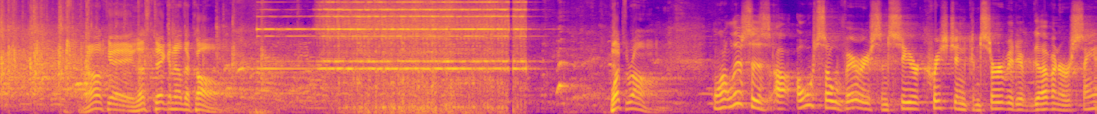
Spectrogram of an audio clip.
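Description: An elderly man speaks with animation through a microphone in a large echoing hall.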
